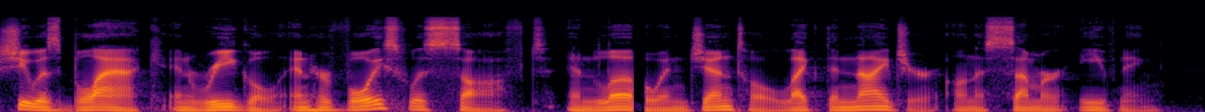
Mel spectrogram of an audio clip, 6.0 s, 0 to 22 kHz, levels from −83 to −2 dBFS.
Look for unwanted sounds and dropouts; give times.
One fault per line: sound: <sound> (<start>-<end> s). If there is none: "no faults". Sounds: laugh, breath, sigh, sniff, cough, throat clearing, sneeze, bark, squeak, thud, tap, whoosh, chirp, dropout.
sound: dropout (3.2-3.2 s)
